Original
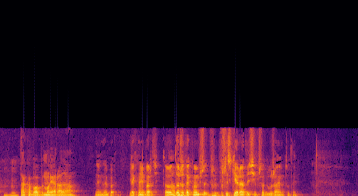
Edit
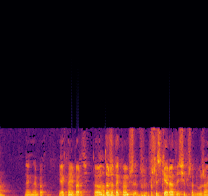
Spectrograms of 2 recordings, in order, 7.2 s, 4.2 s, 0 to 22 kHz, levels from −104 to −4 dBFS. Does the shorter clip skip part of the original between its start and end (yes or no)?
no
